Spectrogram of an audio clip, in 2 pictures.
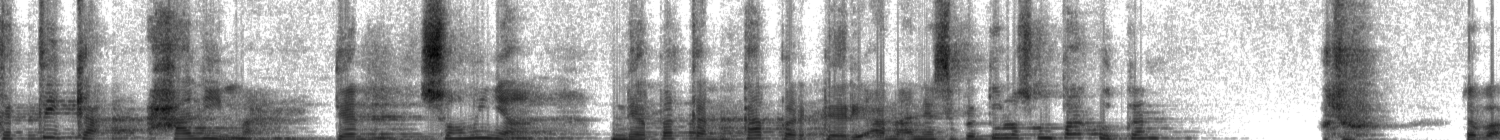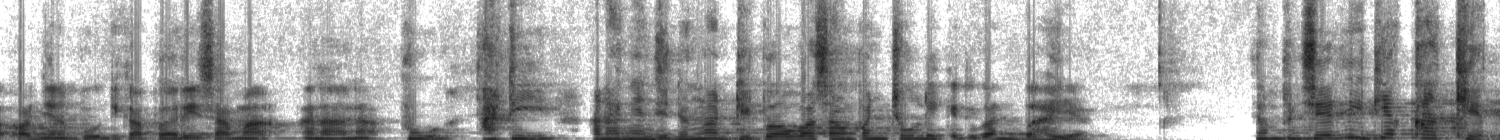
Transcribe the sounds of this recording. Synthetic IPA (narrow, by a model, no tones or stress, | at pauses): kət̪ikahalima̰hd̥ansuamiɲaməndapat̪̚kankabardaɾianak̚ɲasəpərt̪it̪ulɔsmʊŋt̪akʊt̪̚kan | ɔdɔh | t͡ʃobaʔkalod͡ʒənəbuʔdikabaɾisamaːnakanak̚b̥ut̪adianak̚ɲad͡ʒənəŋandibawasamapəɲt͡ʃulɪkit̪ukanbaɦaja | d̥anpərd͡ʒadidiakaɡɛt̪̚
